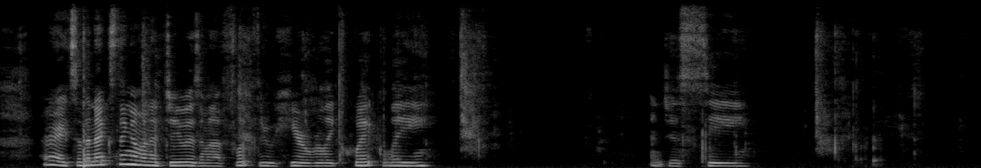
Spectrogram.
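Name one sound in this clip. Glossy sticker sheets rustle and flap as they are flipped.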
